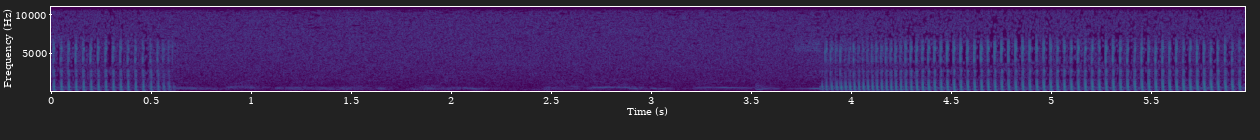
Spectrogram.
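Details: Dog asleep with one eye open: loud vibrating snore on the breaths, with faint whimpering sounds in the quiet gap between; dog snoring.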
